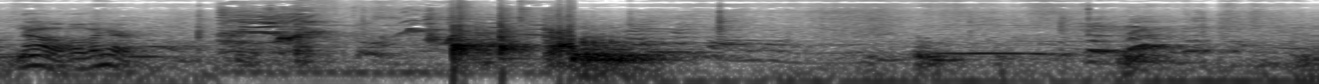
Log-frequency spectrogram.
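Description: Indistinct voices of people and children talking, with a sharp knock a little past two seconds in.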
